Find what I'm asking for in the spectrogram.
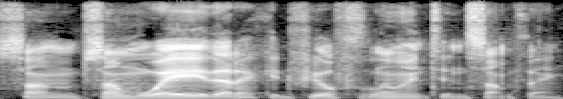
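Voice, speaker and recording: A man speaks with lively intonation at a fairly low pitch, with vocal fry. The recording is very clean, with a silent background. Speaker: music producer. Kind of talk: interview. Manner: halting.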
